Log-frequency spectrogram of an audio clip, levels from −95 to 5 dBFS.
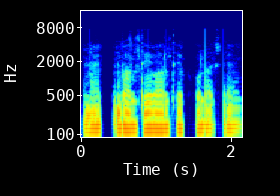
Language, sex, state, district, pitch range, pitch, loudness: Bengali, male, West Bengal, Purulia, 120-130 Hz, 125 Hz, -29 LUFS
